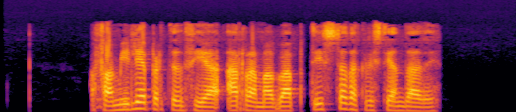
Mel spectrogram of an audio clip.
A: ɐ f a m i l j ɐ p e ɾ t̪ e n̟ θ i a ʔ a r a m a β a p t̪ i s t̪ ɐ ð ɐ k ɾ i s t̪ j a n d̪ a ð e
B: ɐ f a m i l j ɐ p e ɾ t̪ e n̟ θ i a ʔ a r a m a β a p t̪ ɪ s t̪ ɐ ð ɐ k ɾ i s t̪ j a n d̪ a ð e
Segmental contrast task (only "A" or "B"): A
